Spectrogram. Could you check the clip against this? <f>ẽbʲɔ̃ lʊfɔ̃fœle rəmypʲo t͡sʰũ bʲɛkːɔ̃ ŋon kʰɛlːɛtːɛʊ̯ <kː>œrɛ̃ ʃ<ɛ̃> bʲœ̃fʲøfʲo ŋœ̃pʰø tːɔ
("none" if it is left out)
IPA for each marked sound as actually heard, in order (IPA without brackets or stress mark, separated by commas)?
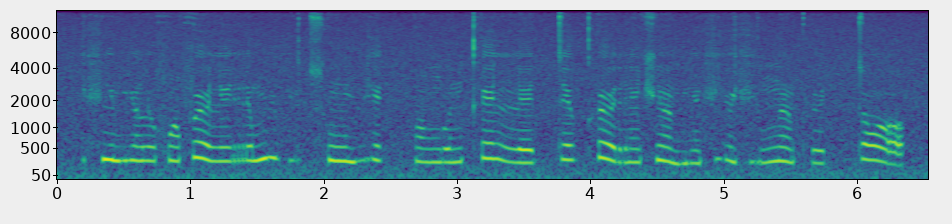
fʲ, kʰ, œ̃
